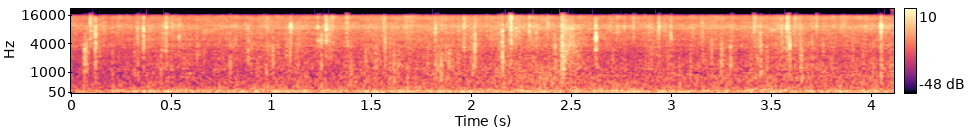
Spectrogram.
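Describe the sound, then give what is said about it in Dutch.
A crackling wood fire burns in an open fireplace or wood stove, giving a steady hiss with many sharp, scattered pops over a low, constant rumble. “Het is gezellig, een brandende open haard of houtkachel.”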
